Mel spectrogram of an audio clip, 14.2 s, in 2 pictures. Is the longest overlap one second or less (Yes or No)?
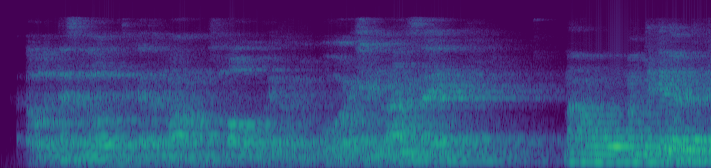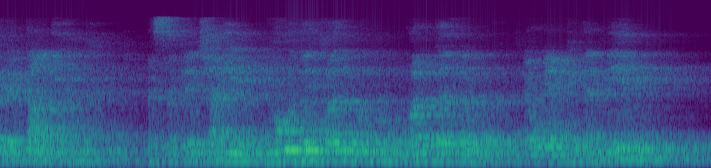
Yes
